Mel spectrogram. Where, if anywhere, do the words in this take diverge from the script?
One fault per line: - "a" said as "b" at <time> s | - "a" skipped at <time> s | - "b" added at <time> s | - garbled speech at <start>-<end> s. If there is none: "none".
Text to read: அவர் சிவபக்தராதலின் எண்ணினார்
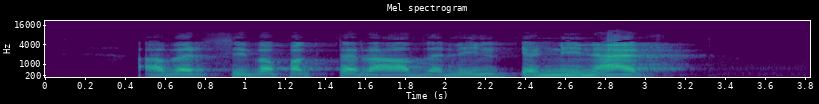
none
